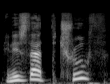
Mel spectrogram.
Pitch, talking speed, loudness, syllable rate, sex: 210 Hz, 270 wpm, -17 LUFS, 5.0 syllables/s, male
